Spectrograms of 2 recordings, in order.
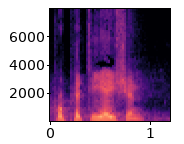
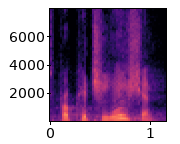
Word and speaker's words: propitiation: Yes, we are going to learn to say the word propitiation this morning. And I'll tell you now, it's not propitiation. That's not how you... It's propitiation. Got to say it right if you're going to be good theologians.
